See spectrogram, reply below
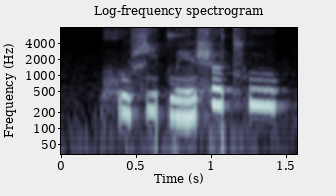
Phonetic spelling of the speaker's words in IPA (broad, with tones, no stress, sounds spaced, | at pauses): x u˥˩ ɕ i˥ t̪ w e˧˥ ɪ̯ ʂ ɤ˥ t͡sʰ u˥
